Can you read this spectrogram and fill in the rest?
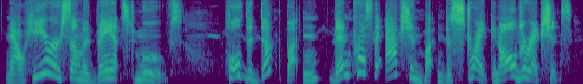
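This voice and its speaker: A woman's voice: high-pitched, sing-song, normal speed, fairly bright tone, no echo. A woman voicing a feisty, sporty squirrel in a cartoon video game, with a folksy, brash Texan drawl. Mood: competitive, confident. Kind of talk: animated video game voice acting.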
